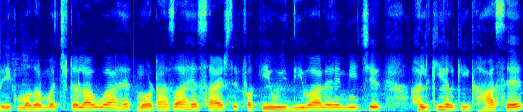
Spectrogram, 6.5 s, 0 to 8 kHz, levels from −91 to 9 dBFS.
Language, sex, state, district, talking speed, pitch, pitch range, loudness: Hindi, male, Goa, North and South Goa, 165 wpm, 180 Hz, 165-190 Hz, -15 LUFS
